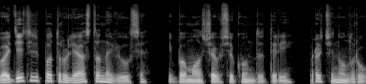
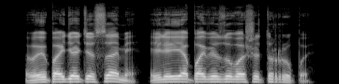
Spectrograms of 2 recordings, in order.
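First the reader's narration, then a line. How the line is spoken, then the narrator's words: Menacing growl. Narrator (Russian): прорычал патрульный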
